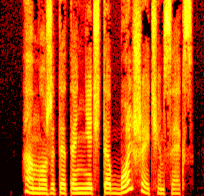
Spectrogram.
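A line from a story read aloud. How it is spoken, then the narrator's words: Impulsive near-whisper question. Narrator (Russian): почти шепотом спросила я, не сдержавшись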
